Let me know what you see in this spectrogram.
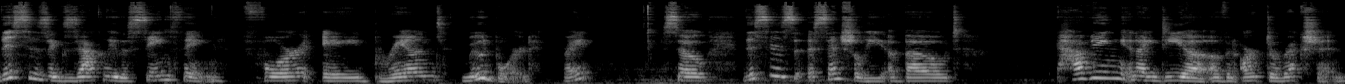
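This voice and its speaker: A woman's fairly low pitch at a very slow pace, with lively intonation and a calm tone. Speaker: branding consultant for art therapists. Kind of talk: tutorial.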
